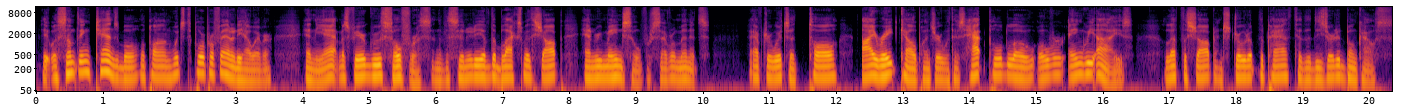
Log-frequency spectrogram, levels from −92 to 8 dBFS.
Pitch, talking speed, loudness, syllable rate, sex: 115 Hz, 165 wpm, -18 LUFS, 5.2 syllables/s, male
